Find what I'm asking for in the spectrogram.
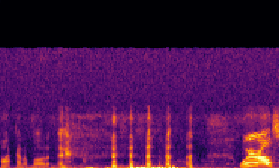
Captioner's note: chuckling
